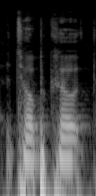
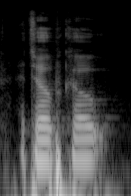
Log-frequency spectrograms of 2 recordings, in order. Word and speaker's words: Etobicoke: So they moved the brewery from Brampton to their current day location in Etobicoke. Now, one thing I wanted to mention is Etobicoke, that's how you say it, not however they said it in that Netflix documentary. Etobicoke, that is the proper pronunciation.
